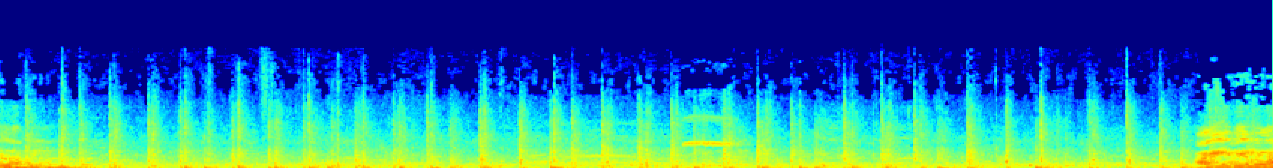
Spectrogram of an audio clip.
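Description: Dhol drum beaten in a fast, steady rhythm of about six strokes a second.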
